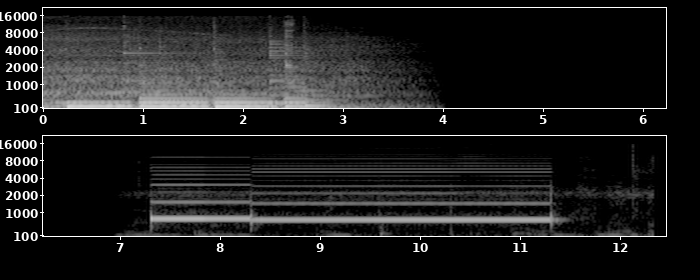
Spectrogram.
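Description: A guitar song fades out over the first few seconds. After a short silence comes a fire-dispatch two-tone page: a first tone of about a second steps to a slightly lower second tone, held about three seconds before it cuts off.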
